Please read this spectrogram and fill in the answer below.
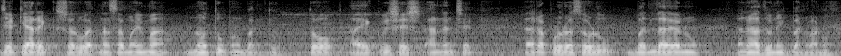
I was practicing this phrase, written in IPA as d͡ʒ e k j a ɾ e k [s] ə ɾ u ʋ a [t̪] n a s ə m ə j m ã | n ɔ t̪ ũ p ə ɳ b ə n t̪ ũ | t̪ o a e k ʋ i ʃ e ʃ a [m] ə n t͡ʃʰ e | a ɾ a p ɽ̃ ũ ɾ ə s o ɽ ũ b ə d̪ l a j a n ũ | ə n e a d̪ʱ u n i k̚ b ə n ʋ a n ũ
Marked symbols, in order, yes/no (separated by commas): no, yes, no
